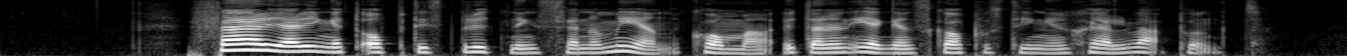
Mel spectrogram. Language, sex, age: Swedish, female, 27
